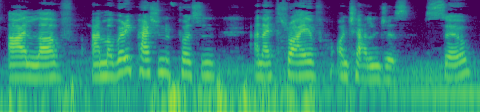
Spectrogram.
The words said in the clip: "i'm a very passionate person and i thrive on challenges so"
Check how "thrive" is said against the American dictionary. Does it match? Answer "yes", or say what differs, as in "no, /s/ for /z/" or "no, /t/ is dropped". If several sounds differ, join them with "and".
yes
